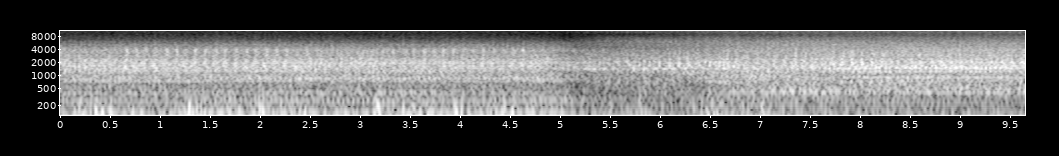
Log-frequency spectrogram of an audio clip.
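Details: Ford Focus 2 engine at idle with a sharp, fairly regular knock about three times a second over the engine hum; origin unknown.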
